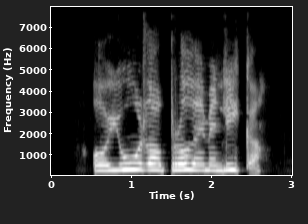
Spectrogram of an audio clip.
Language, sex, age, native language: Icelandic, male, 9, Icelandic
